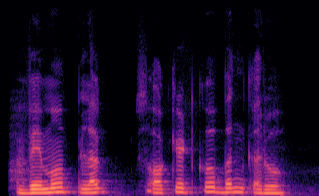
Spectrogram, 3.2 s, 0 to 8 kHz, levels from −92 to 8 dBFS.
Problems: constant background noise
